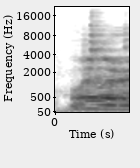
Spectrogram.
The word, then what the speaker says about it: Euler: Euler is a Swiss mathematician, I want to say, and his name is spelled E-U-L-E-R. All right, it's pronounced Euler.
